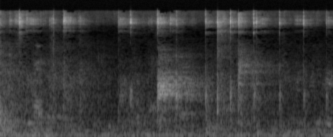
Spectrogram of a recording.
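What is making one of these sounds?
Table tennis balls click sharply against paddles and tables in a large echoing hall.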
